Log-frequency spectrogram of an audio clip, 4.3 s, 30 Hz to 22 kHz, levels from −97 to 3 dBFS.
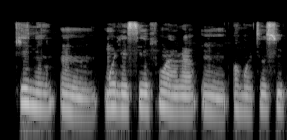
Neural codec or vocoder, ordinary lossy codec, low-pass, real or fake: none; none; none; real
